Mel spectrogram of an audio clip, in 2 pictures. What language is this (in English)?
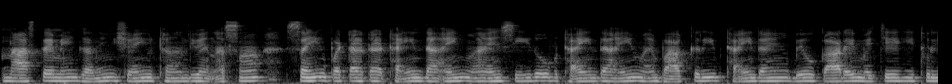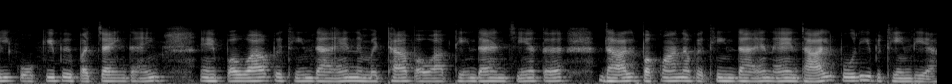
Sindhi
